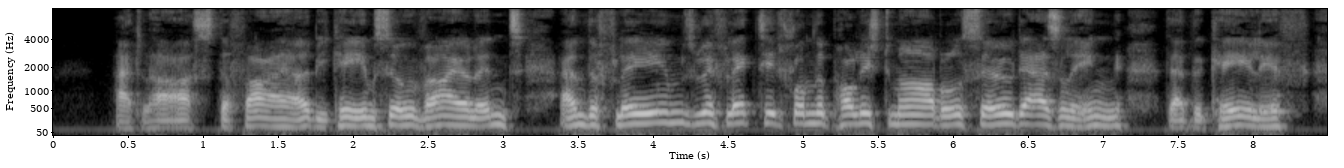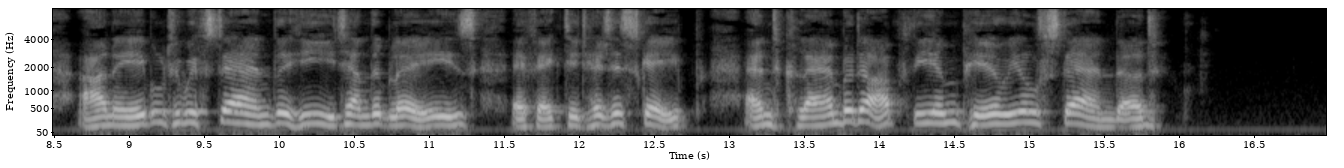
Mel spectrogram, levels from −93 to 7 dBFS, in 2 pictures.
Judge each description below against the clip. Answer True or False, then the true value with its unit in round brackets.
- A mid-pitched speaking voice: True (170 Hz)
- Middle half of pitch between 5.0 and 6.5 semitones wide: False (4.2 semitones)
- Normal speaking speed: False (130 wpm)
